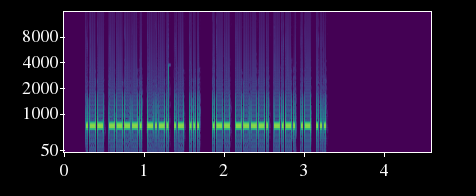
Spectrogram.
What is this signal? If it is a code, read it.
Morse code, heard as a keyed tone, about 48 wpm, 700 Hz. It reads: W9CAS W9CAS
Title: USA Call Signs Repeated 2x 50wpm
